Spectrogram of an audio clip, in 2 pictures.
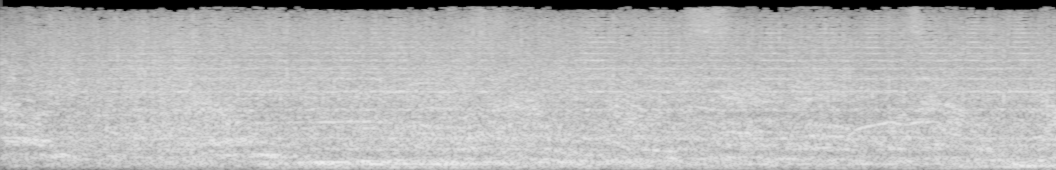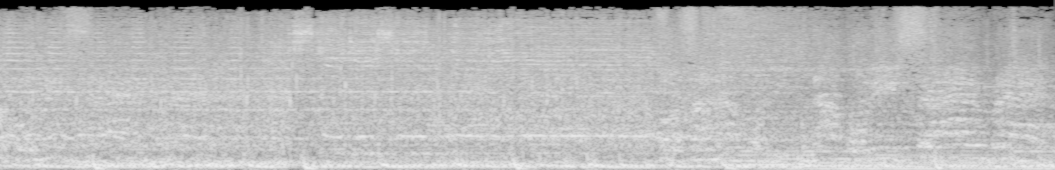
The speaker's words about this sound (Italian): Sento da lontano il grido della gente. Forza Napoli, Napoli sempre. Mi prende piano piano e non mi lascia indifferente.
